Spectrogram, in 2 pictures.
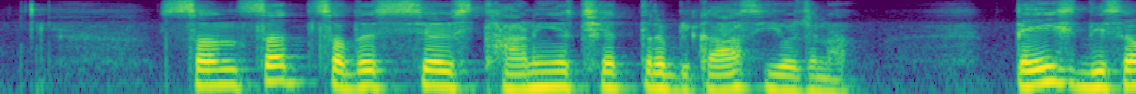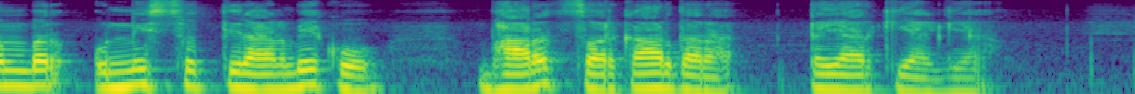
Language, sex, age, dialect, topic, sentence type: Hindi, male, 31-35, Hindustani Malvi Khadi Boli, banking, statement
